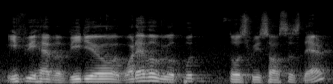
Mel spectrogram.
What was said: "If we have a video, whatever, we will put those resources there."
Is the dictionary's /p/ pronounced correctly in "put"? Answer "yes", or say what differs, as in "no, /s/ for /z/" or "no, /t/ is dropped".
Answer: yes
